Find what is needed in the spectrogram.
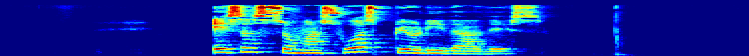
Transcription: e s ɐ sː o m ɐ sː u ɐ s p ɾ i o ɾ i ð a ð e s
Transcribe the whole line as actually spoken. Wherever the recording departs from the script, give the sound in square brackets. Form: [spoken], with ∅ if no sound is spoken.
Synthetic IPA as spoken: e s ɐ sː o [ŋ] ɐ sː u ɐ s p ɾ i o ɾ i ð a ð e s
